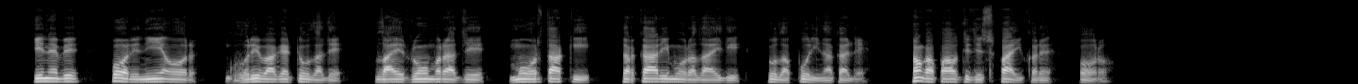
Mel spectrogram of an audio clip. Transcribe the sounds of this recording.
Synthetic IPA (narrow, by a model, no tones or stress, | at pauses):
t̪ɪnɛ̃bi | pɔːɾinɪ̃ɛ̃ɔɾ | ɡʱʊɾiʋaːɡɛʈoːlad̪ɛ | laːiɾoːmɾaːd͡ze | moːɾt̪aːki | sɐɾkaːɾimoːɾalaːid̪i | ʈoːlapʊɾinakɛɖɛ̰ | sɔ̃ŋɡapaːwt̪ɪd̪isɐ̥paːikɐɾɛ | pɔːɾɔ̰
